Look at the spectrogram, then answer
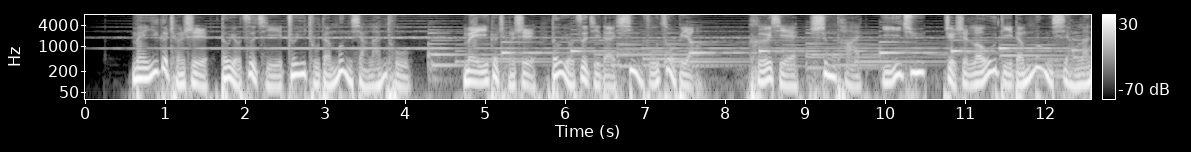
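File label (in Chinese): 男国大音-政府宣传片-自然-舒缓; 创建国家卫生城市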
